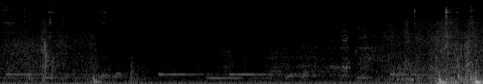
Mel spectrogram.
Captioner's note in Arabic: رنين الكمبيوتر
